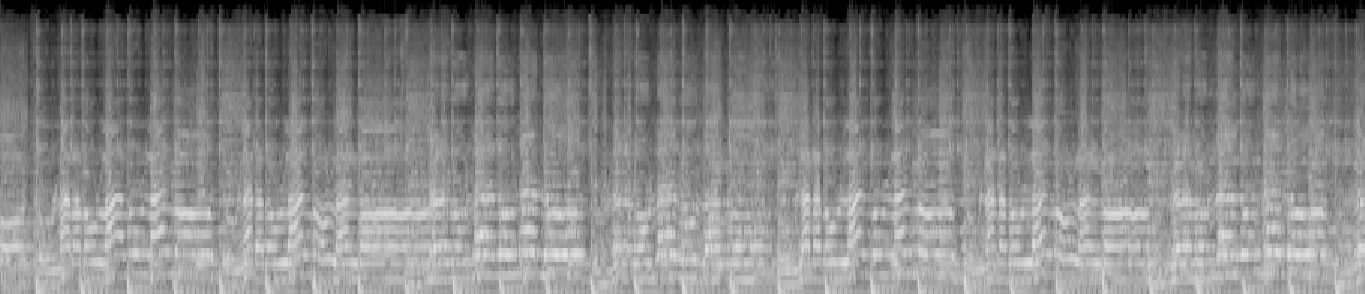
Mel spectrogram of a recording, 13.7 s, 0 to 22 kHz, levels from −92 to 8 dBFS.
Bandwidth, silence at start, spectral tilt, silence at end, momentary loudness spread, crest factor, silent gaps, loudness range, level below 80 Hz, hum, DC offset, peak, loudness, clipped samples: 18 kHz; 0 s; -5 dB/octave; 0 s; 3 LU; 10 dB; none; 1 LU; -24 dBFS; none; under 0.1%; 0 dBFS; -10 LUFS; 0.2%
